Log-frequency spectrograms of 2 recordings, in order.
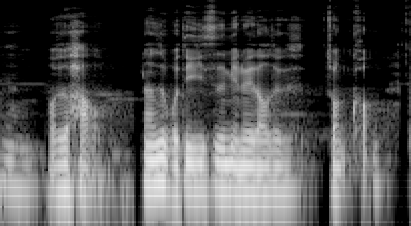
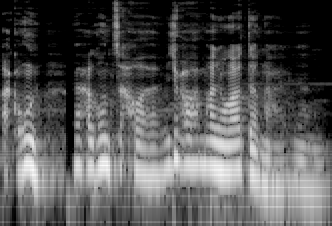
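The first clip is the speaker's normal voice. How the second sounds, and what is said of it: Urgent, agitated voice. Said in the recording (Chinese): “很急躁的声音说”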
